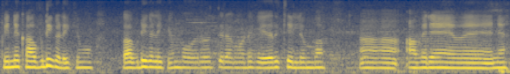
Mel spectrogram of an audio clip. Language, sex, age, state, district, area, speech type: Malayalam, female, 45-60, Kerala, Kottayam, urban, spontaneous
